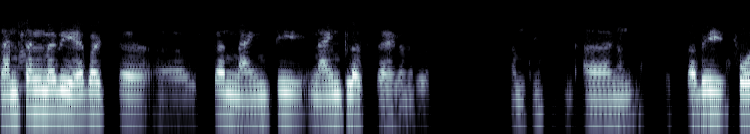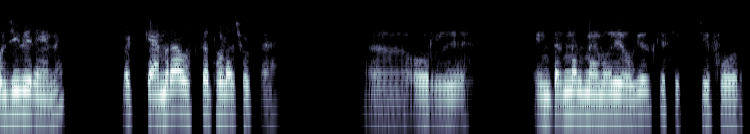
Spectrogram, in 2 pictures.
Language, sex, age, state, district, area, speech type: Hindi, male, 60+, Madhya Pradesh, Bhopal, urban, conversation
